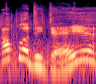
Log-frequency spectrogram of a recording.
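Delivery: slipped into high, put-on northern English accent. Accusing someone of lying, in a put-on northern english accent. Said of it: "I don't know why I've gone all northern".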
